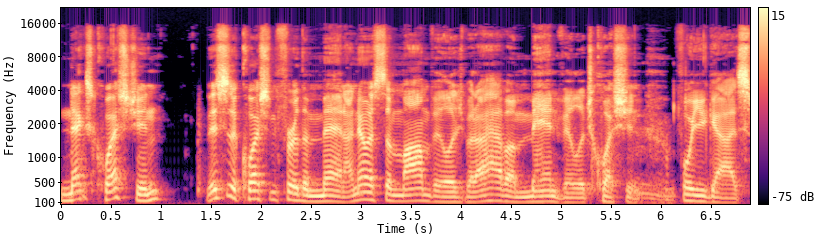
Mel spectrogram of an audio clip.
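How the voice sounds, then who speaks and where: Here a man with an unremarkable speaking voice goes at a moderate pace with ordinary pitch variation. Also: medium pitch for a man. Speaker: newlywed guest. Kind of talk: casual chat.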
